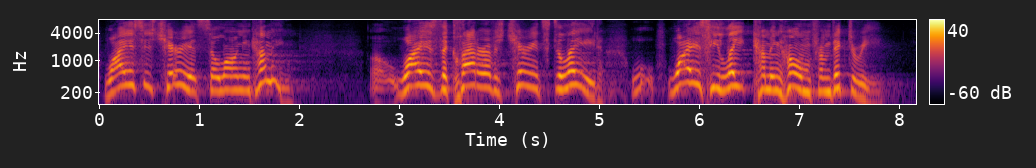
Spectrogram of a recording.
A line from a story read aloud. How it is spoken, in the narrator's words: Behind the lattice, she cried out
